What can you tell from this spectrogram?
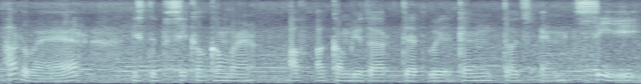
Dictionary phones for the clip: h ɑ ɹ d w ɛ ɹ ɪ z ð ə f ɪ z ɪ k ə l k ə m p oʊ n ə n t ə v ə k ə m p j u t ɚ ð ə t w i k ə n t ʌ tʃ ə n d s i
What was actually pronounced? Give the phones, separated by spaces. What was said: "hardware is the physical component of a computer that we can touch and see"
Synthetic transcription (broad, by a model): h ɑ ɹ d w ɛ ɹ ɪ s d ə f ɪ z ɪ k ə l k ə m p oʊ n ə n t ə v ə k ə m p j u t ɚ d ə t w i k ə n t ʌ s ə n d s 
